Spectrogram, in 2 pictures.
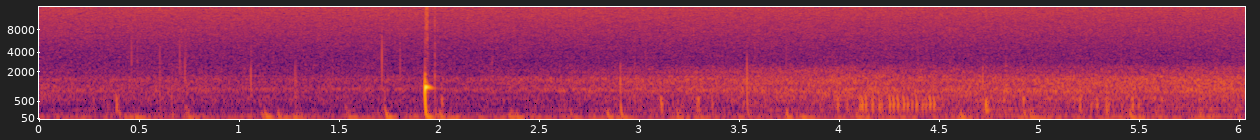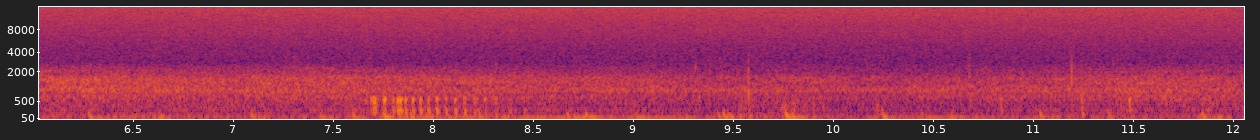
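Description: Low rumbling gurgles over steady background noise, with two longer growls; stomach growling (borborygmi) from normal gut activity.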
